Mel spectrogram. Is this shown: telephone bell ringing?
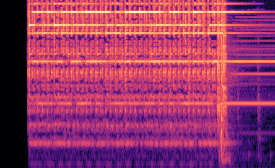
yes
